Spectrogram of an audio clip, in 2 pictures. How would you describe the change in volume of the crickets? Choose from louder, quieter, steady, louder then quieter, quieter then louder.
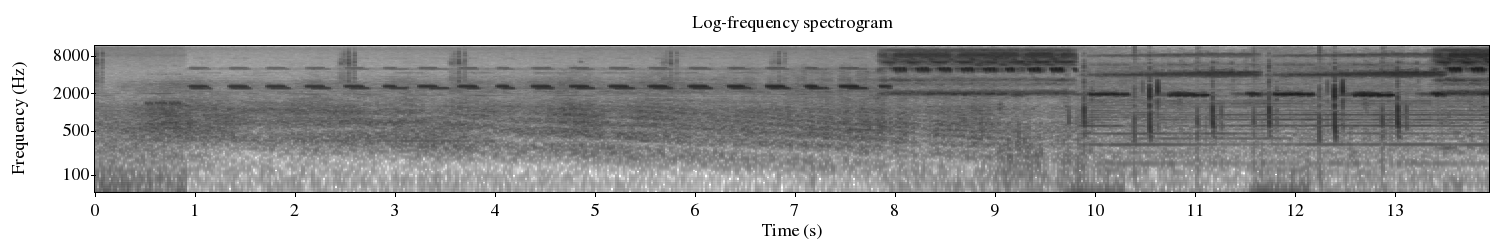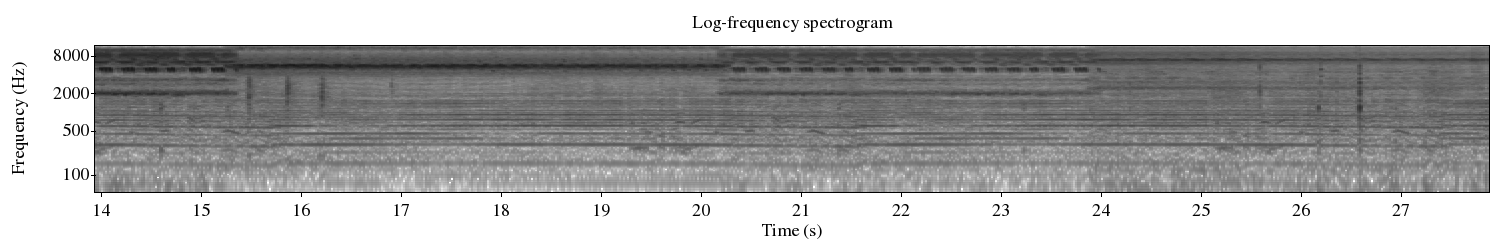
louder then quieter.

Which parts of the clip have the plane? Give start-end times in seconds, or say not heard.
0.0-27.8.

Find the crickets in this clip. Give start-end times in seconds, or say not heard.
0.0-27.8.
